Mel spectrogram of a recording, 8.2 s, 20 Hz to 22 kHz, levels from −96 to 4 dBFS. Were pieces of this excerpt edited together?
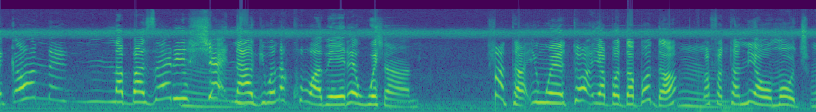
no; 0 cuts

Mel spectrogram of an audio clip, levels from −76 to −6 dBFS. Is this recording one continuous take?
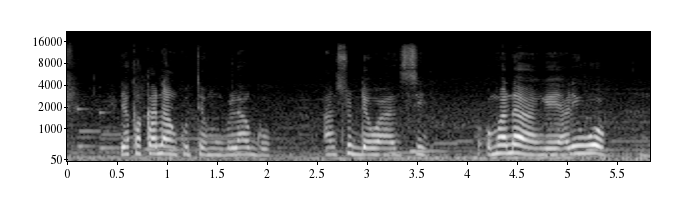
yes; 0 cuts

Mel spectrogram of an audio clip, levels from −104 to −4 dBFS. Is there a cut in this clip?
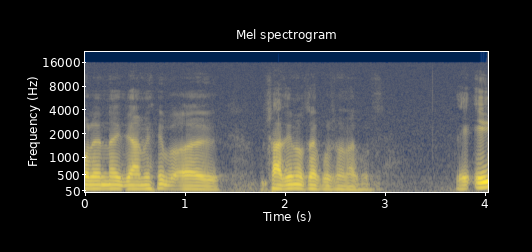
no; 0 cuts

